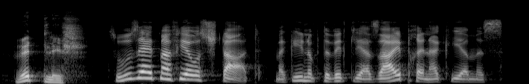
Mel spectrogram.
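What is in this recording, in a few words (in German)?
"wedlich", Wittlicher Wörterbuch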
